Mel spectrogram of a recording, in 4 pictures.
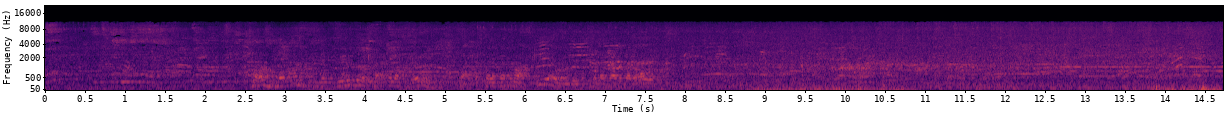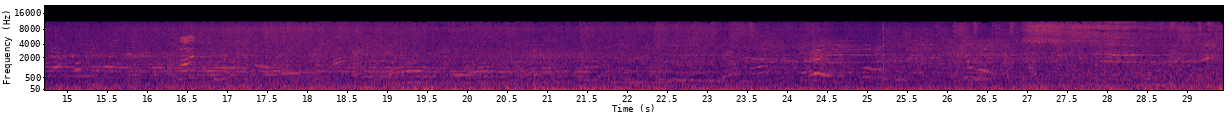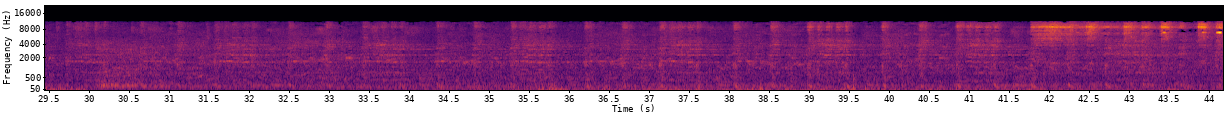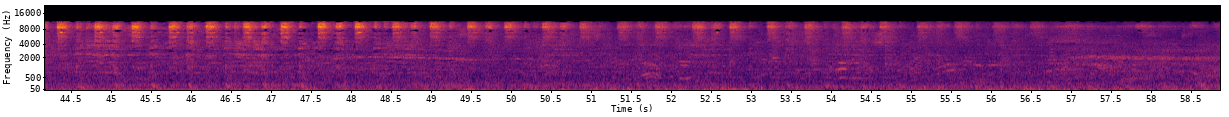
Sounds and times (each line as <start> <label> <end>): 0.0 people 58.8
